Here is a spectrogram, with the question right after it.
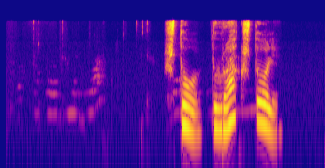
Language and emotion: Russian, neutral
